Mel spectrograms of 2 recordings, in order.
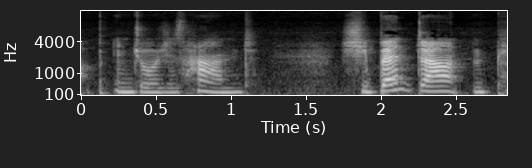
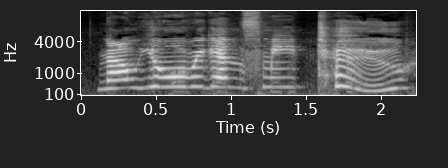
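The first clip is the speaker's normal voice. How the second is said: put-on a much higher, louder, slow old woman's shout; 12 semitones higher, 8 dB louder, slower than usual. Grandma shouting at her daughter for siding against her. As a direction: wail it out as betrayed. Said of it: "shouted Grandma".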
